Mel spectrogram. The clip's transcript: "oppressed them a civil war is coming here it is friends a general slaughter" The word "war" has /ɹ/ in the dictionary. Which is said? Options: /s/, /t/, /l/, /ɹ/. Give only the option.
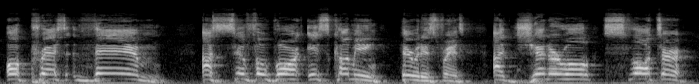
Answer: /ɹ/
